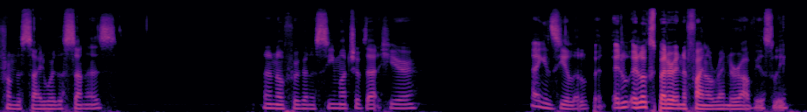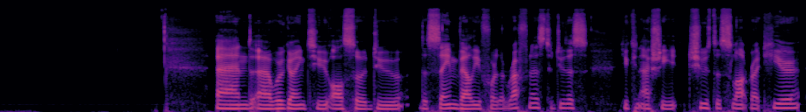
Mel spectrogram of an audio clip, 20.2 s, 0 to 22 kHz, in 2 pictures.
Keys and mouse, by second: 11.9 click, 18.5-20.1 drag.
